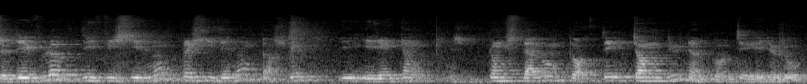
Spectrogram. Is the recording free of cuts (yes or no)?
no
